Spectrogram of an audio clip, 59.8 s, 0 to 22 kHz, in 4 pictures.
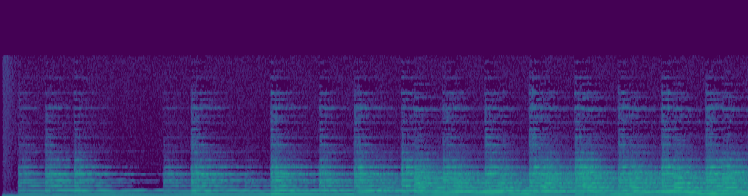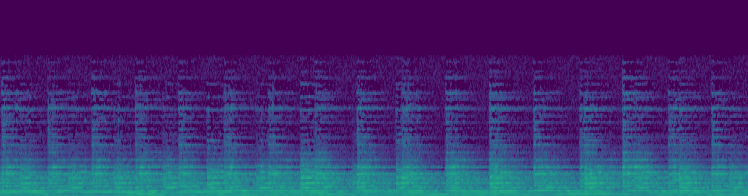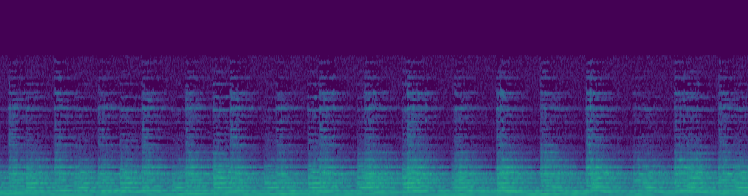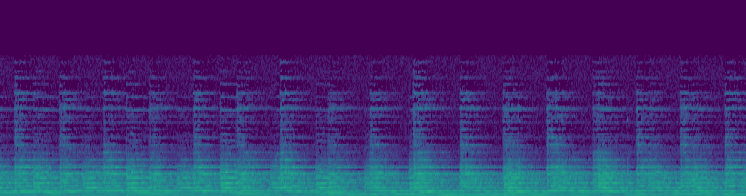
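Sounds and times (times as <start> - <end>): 
bells ringing in Marienrode: 0.4 - 59.8.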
